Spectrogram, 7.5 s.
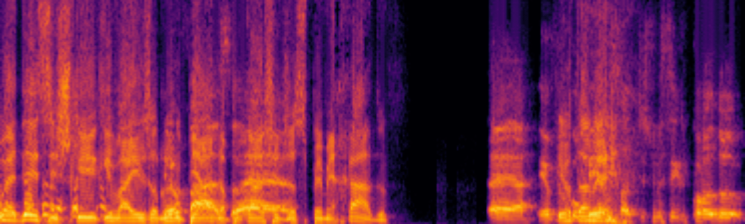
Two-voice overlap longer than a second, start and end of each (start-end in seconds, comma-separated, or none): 1.6-3.0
